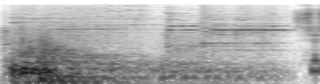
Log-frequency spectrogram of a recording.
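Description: Crash sound effect: a sudden heavy impact with shattering glass, loudest at the start and fading, with glass pieces ringing from about halfway through.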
